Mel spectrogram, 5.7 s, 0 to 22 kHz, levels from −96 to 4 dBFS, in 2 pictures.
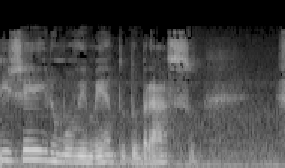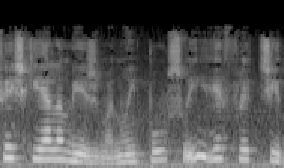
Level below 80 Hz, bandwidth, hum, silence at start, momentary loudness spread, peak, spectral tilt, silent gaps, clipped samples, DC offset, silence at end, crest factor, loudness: -46 dBFS; 11 kHz; none; 0 s; 16 LU; -6 dBFS; -5 dB/octave; none; under 0.1%; under 0.1%; 0 s; 16 dB; -22 LUFS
